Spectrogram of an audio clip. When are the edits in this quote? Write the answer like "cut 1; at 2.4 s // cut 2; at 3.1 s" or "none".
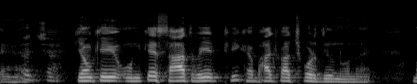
none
